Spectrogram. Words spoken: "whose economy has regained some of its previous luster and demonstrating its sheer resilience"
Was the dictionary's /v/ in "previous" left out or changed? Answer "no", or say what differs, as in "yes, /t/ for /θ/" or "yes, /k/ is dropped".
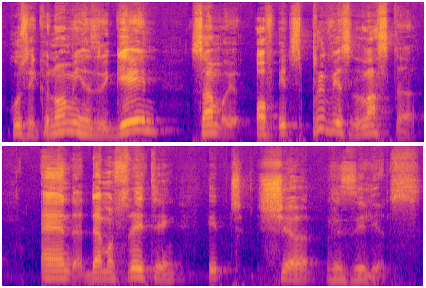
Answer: no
